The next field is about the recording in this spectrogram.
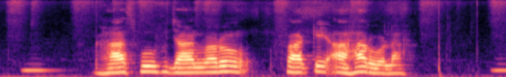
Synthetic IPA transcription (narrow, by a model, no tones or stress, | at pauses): ɡʱaːspuːpʰd͡ʒaːnwəɾõ | saːkeʔaːɦaɾoːlaː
